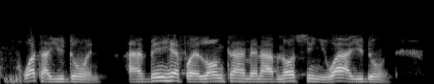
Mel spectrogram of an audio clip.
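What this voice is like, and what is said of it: Imitated Nigerian accent. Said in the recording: “if you were to hear a Nigerian or a Ghanaian speak ... That's more of the Nigerian accent.”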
